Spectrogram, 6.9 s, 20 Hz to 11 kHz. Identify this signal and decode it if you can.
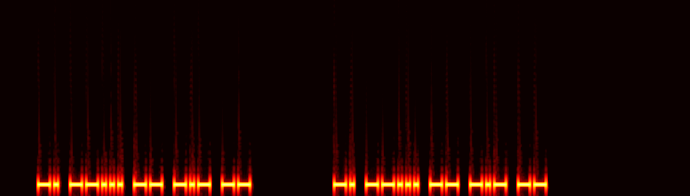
Morse code, heard as a keyed tone, about 30 wpm, 700 Hz. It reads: N7MKM N7MKM
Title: USA Call Signs - 5 Characters - Repeated 2x - 30wpm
